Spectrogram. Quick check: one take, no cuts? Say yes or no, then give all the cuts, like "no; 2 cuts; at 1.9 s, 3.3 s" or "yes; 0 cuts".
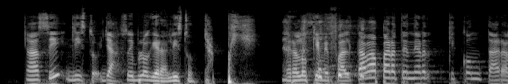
yes; 0 cuts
